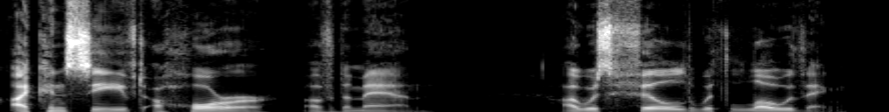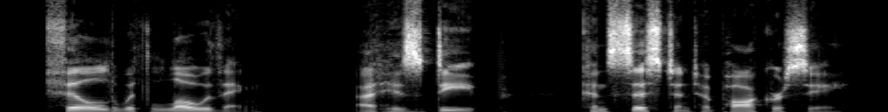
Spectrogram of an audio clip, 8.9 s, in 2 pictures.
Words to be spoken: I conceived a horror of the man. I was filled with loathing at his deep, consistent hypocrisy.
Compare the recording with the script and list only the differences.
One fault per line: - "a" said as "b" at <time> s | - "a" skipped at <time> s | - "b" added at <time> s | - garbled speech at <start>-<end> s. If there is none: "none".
- "filled with loathing" added at 4.6 s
